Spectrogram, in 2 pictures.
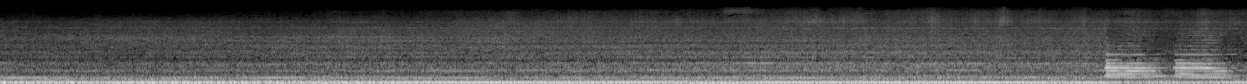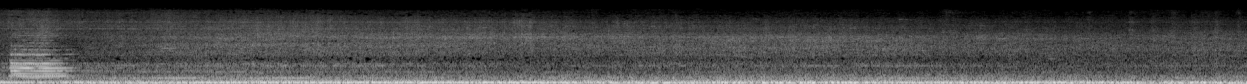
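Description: A diesel locomotive rumbles steadily as a freight train rolls past.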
